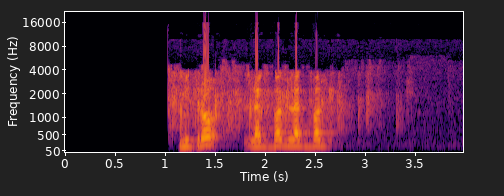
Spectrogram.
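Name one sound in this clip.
An elderly man speaks firmly into a microphone, his voice amplified through a loudspeaker.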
